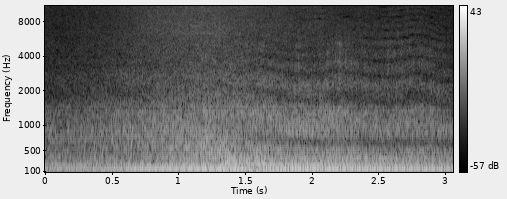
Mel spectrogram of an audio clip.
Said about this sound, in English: And there it is. Bloody loud pickup truck, too. But it is a diesel. And diesel pickup trucks tend to be loud. So. Also sounds louder here because that's how quiet it is.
